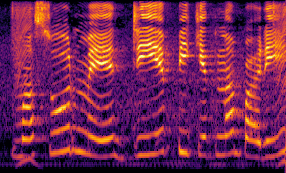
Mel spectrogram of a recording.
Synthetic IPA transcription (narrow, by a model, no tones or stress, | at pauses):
mɐsuːɾmẽɖieːpikɪt̪napɐɾi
